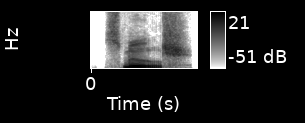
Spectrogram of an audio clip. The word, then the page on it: smooch: American English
